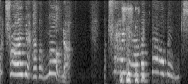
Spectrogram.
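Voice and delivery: mock sitcom-style scream. Retelling turning to the staff bringing breakfast, with a mock sitcom-style scream. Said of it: "in a very like sitcom style scream".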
